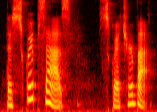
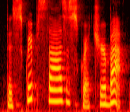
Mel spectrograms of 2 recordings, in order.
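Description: First: Slow, careful, with each word said separately. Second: Faster, with the words linked together. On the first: "천천히 한번 먼저 하겠습니다" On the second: "대화 발음 그러면 두 번 발음해 볼게요"

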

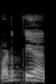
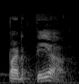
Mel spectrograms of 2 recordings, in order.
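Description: First: The word is pronounced with a hard, firm articulation. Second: The word is pronounced with a soft, light articulation. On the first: The speaker calls it wrong. "ਪੜਤਿਆ ਨਹੀਂ ਕਹਿਣਾ" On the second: The speaker calls it right. "ਪੋਲਾ ਉਚਾਰਨ ਕਰਨਾ ਹੈ"

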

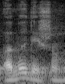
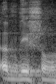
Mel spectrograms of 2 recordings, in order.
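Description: First: The mute e of homme is pronounced. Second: The mute e of homme is dropped. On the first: The speaker calls it right. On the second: The speaker calls it wrong. "il y a des muets qui sautent aussi"

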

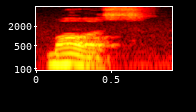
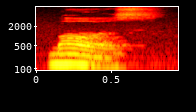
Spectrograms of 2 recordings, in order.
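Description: No difference in how they are said.

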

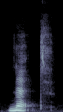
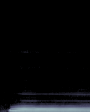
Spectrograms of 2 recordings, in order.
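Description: First: The word is said quickly, as one smooth unit. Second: The word is stretched out slowly, sound by sound. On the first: "Now let's say it fast like a word" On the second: "Tap and stretch it for me. Stretch out your sounds"

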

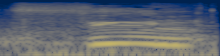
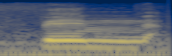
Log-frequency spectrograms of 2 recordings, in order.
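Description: First: The name is pronounced with a Danish pronunciation. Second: The name is pronounced like the English word fin. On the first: The speaker calls it right. "It is connected to Fyn Island" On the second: The speaker calls it wrong. "not Finn Island"

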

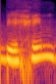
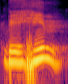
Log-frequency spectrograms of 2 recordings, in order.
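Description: First: The h sound is weak and unclear. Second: The h sound is clear from the throat. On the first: The speaker calls it wrong. "অনেকে এখানে বিহিম পড়ে, যদি বিহিম পড়া হয় তাহলে সহি শুদ্ধ হবে না" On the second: The speaker calls it right. "হলকে শুরু থেকে স্পষ্টভাবে উচ্চারণ করতে হবে"

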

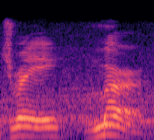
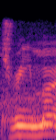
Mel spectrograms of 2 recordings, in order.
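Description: First: The name is split into two separate parts. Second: The name is said as one smooth word. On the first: The speaker calls it wrong. "people who just separate names when they see it" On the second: The speaker calls it right. "which a lot of people pronounce it right"

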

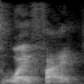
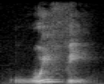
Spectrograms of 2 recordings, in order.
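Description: First: The word is said with English pronunciation. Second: The word is said with Spanish pronunciation. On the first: The speaker calls it wrong. "No es Wi-Fi" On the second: The speaker calls it right. "esta palabra es Wi-Fi"

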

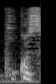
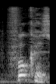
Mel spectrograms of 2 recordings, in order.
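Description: First: The word begins with a p-like sound. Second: The word begins with a clear f sound. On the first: The speaker calls it wrong. "focus가 아니고" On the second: The speaker calls it right. "f 사운드 focus 이렇게 가겠죠"

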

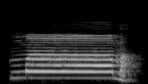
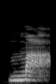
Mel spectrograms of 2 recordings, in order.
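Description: First: The pitch stays high and level throughout. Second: The pitch dips down and then rises. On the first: "the first tone very high pitch... it's very flat" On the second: "you go down, then you go up. That's the third tone in Chinese"

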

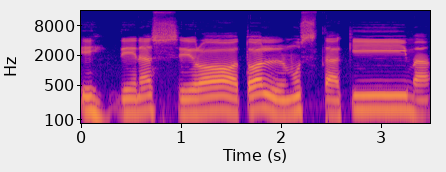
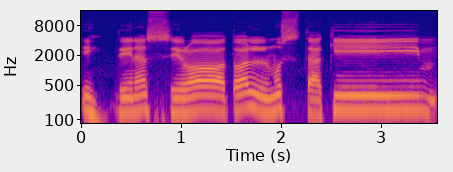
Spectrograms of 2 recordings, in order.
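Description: First: The last word ends with a final vowel. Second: The last word ends on a bare consonant. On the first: The reading continues without stopping. "এভাবে বলতে পারি" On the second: The reader stops at this point. "আমরা যদি ওয়াকফ করি তাহলে এই পর্যন্ত বলবো"

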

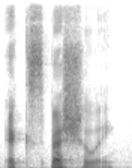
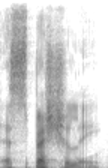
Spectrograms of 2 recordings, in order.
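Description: First: It starts with a K sound, like EKS. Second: It starts with a plain ES sound, no K. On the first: "pronounce it with the K sound" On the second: "That's the dictionary pronunciation"

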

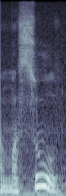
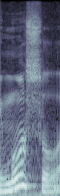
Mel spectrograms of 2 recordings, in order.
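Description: First: The stress is on the second syllable. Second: The stress is on the first syllable. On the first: The speaker calls it right. "а Масул. ... неправильно ставлю ударение" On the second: The speaker calls it wrong. "не Мосул"

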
